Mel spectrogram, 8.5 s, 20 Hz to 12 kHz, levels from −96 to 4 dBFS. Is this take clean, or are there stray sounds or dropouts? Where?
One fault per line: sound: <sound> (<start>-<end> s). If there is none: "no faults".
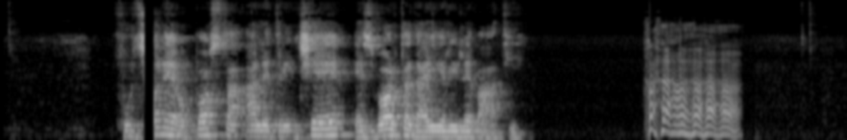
sound: dropout (1.4-1.5 s)
sound: laugh (6.4-7.4 s)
